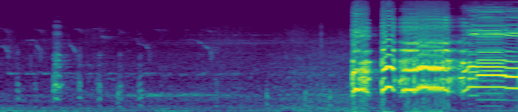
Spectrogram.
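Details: Faint scattered chirps and clucks over a quiet background. Then a Jap-Cuban crossbred bantam cock gives a sudden loud crow: two short harsh notes and a long hoarse sustained final note.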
